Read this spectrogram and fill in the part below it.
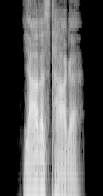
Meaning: nominative/accusative/genitive plural of Jahrestag
- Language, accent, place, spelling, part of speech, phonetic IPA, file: German, Germany, Berlin, Jahrestage, noun, [ˈjaːʁəsˌtaːɡə], De-Jahrestage.ogg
